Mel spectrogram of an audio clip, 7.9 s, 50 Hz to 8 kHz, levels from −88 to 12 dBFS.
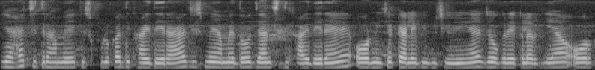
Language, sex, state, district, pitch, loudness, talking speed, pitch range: Hindi, female, Uttar Pradesh, Saharanpur, 195 Hz, -19 LUFS, 235 wpm, 185-200 Hz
